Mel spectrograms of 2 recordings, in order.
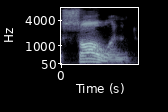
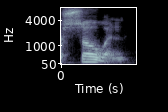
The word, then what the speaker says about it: Samhain: And for those of you who may not know, Halloween, of course, the real name it's spelled Samhain, but it's pronounced Samhain or Samhain.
